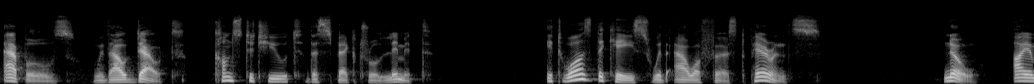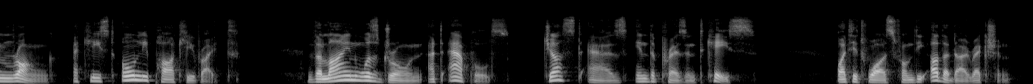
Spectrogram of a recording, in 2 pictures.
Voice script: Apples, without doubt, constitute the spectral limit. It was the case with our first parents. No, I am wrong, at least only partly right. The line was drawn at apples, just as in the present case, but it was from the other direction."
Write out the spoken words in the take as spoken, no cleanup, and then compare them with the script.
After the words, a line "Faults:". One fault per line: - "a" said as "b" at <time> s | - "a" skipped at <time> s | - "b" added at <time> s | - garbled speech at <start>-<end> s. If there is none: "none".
Apples, without doubt, constitute the spectral limit. It was the case with our first parents. No, I am wrong, at least only partly right. The line was drawn at apples, just as in the present case, but it was from the other direction."
Faults:
none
